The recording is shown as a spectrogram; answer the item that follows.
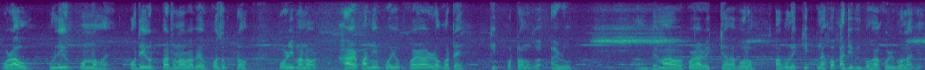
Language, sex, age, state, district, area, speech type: Assamese, male, 18-30, Assam, Charaideo, rural, spontaneous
